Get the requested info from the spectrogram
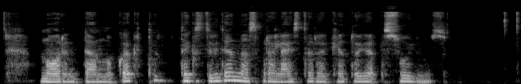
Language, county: Lithuanian, Klaipėda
